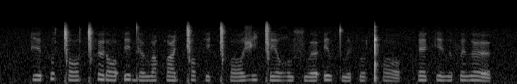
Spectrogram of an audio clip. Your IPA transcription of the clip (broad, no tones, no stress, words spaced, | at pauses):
kɪθo ǀɔǀʰœ ɾɔ ʔɪdœβo qʷiǀɔke ǀʰɔʒi ǀeʁʷɘ sʷœʔe tʷeθoǃʰɔ | ɛkeðɘfɛ ðœ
